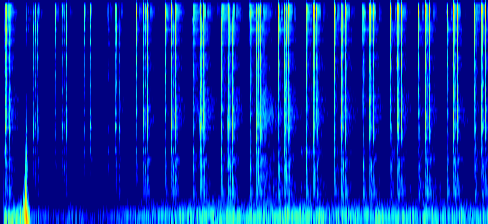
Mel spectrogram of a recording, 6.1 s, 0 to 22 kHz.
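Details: 2018 Jeep Wrangler JL, engine off with auxiliary battery hooked to a charger: quiet steady ticking about three clicks a second over a faint low hum; electrical clicking, source not yet found.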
